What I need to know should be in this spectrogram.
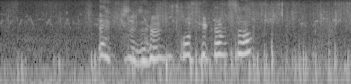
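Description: A horse whinnies loudly.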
